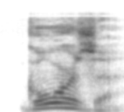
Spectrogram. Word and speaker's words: Ghorza: She simply said her own name again, the way it was meant to sound, with the first syllable opened up and low and rolling at the back of the throat, and the second syllable settling down instead of rising, like a hand gently placed on a table.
